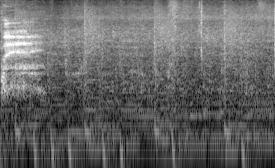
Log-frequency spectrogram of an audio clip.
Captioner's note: slurp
